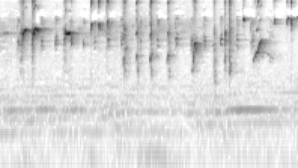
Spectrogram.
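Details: Excited male common iora provoked by a female's call, trading calls with her; a busy stream of thin, high chips and brief rising whistles, roughly two notes a second.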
